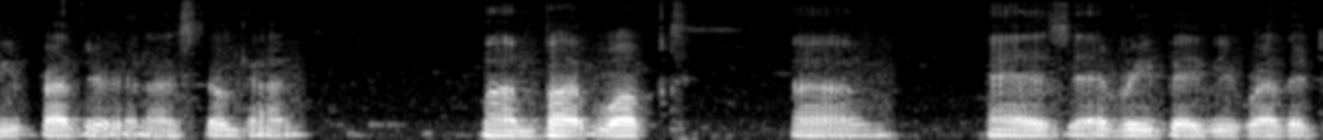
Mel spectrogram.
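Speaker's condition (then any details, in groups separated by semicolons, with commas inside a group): Cerebral palsy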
